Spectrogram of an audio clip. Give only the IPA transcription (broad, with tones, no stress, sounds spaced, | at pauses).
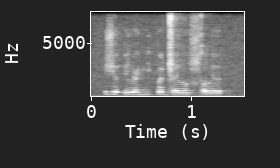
ʒ ə˥˩ ʔ ɪ˧ l ə˞˧ nʲ ə˧˥ p ɜ˧ ɖ͡ʐ ɜ˧ l o˧˥ ɕ ɔ˧˩˧ l ə˧˩˧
